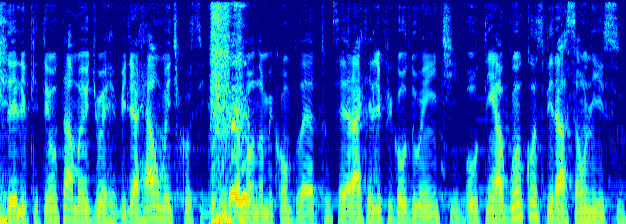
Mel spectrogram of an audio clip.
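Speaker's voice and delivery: ordinary talk, nothing marked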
